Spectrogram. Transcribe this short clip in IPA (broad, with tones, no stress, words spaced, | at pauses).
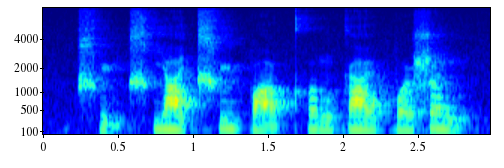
t͡ɕʰy̰˨˩t͡ɕʰjä˥˩ t͡ɕʰy˥pɑ̰˨˩ʊ̯ kʰɤ˥˧ŋka˥˩ɪ̯ pɤ˧˥ʂə˥˩n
